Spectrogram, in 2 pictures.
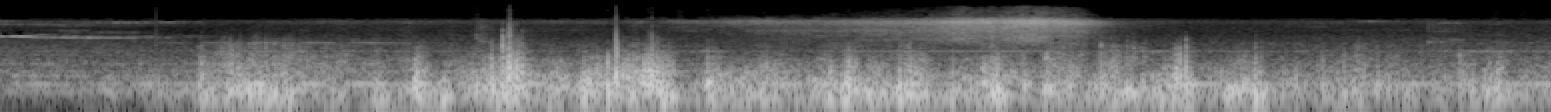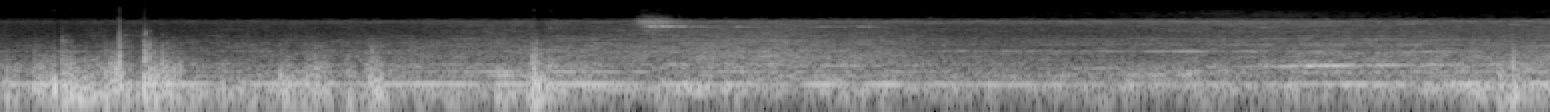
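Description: Train wheels clatter and clunk over the rail joints.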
